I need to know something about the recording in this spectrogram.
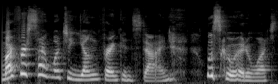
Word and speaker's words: Frankenstein: school you know I have one question Dr Frankenstein that's Frankenstein it is it is Frankenstein my name is pronounced Frankenstein but aren't you the grandson of the famous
